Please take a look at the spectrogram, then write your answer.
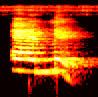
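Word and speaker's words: aime: For example, the verb to like in French is eme. Do you see that? E. The verb to like is not. So a i is pronounced e.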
